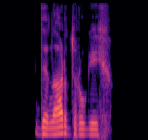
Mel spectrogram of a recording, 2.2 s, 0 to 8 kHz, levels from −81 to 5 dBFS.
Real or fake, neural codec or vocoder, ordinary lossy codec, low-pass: real; none; none; 7.2 kHz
